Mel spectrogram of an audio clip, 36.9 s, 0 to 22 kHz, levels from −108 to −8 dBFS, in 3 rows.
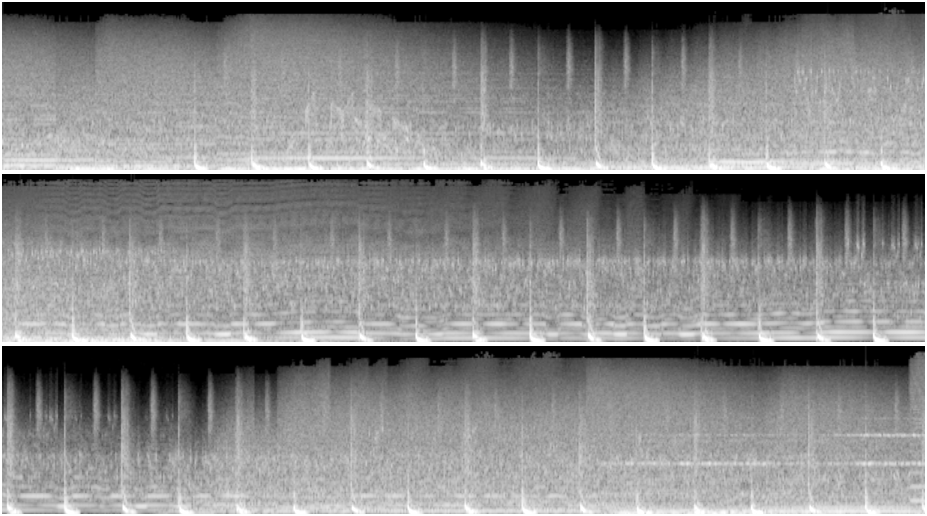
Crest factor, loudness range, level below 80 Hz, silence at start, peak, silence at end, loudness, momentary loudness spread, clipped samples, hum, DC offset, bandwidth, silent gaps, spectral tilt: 14 dB; 2 LU; -16 dBFS; 0 s; 0 dBFS; 0 s; -16 LUFS; 9 LU; under 0.1%; none; under 0.1%; 12 kHz; none; -7 dB/octave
